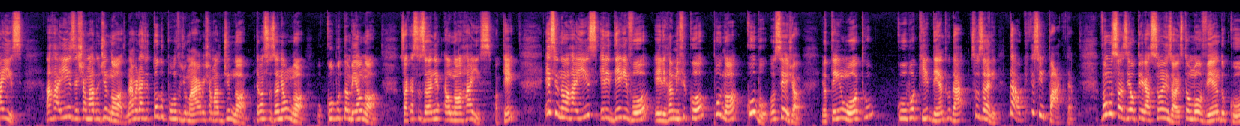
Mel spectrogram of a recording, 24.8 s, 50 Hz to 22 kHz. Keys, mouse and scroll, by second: 21.6 right click, 23.2 g.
